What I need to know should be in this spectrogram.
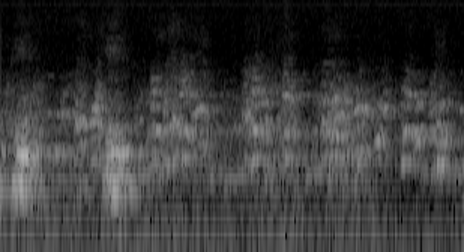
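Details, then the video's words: Street dogs barking at night in Kabul, Afghanistan: two loud, sharp barks near the start, then overlapping fainter barking from several dogs continues throughout. "Street dogs barking at night"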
